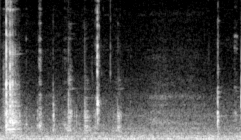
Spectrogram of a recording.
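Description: A string of light, sharp clicks and ticks from small tools and parts being handled at a workbench, most of them in the first second, over a steady low hum.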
